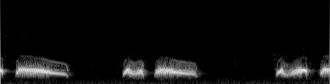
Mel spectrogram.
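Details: Spotted dove lure bird cooing: soft low phrases pairing a short wavering note with a drawn-out falling coo, repeated after gaps of under a second, clean with no other sounds.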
